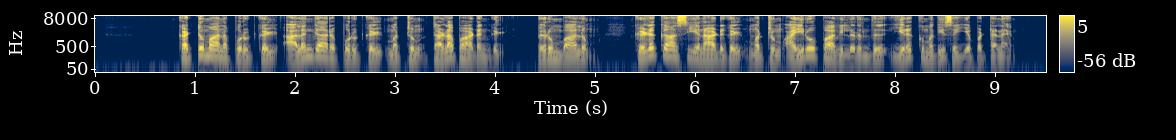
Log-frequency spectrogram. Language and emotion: Tamil, neutral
